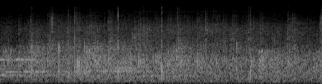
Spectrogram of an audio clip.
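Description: An audience applauding at an inclusivity event, a dense, steady wash of clapping that fills the whole stretch at a consistent level with no voices.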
